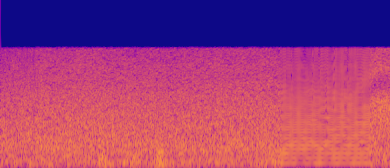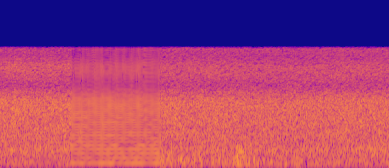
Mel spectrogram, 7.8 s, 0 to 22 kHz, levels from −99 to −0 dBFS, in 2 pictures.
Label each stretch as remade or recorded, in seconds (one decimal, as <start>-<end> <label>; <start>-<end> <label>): 0.0-2.8 recorded; 2.8-3.7 remade; 3.7-4.6 recorded; 4.6-5.5 remade; 5.5-7.8 recorded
